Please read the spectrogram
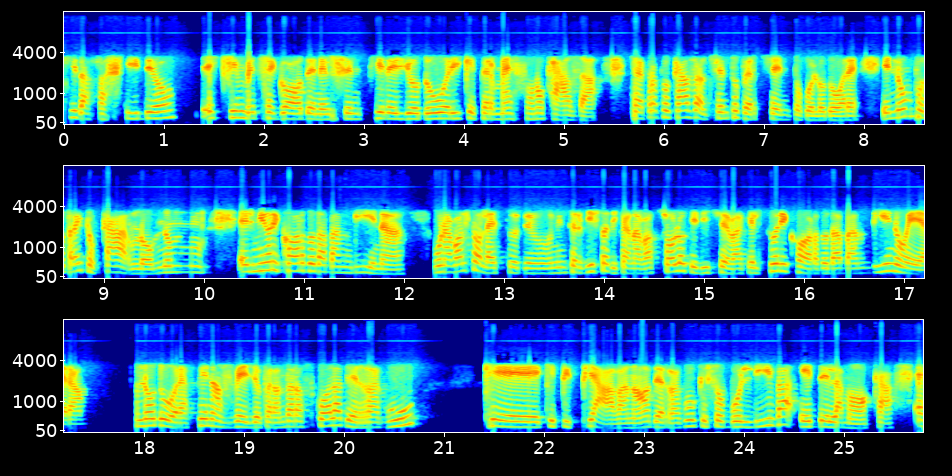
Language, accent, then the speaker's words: Italian; Campania, Italy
